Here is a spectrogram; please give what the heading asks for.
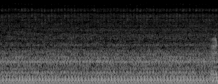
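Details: Champion 40026 generator (3000 running watts, 120 V) after carburetor cleaning (rusted tank): steady, even engine drone at governed speed under half load (1500 W heater), about 60 Hz, no surging, hunting or missed beats; running smoothly.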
